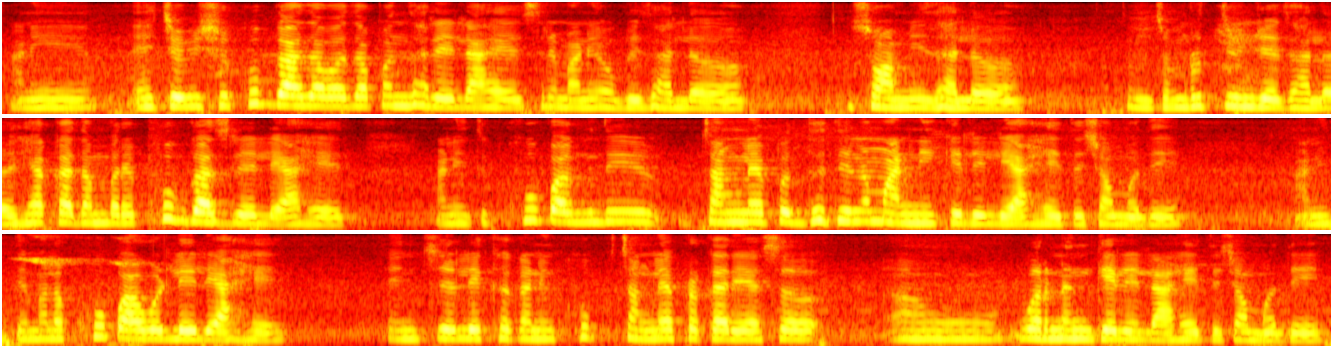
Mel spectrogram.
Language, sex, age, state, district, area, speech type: Marathi, female, 45-60, Maharashtra, Osmanabad, rural, spontaneous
